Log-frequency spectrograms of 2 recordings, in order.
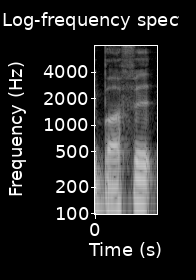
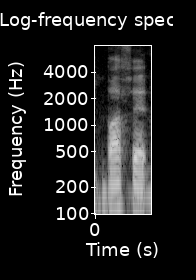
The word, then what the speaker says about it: Buffett: what's fucking crazy is that I bet they're going to merge like Joe Crab Shack and all the Jimmy Buffett places together and You think create so?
